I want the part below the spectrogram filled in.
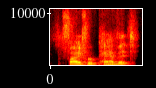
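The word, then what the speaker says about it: Phifer Pavitt: The Pfeiffer Pavitt cast.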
